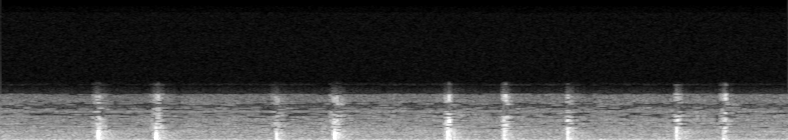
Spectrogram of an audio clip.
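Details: Chest percussion note during a pulmonary physical examination of a patient.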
